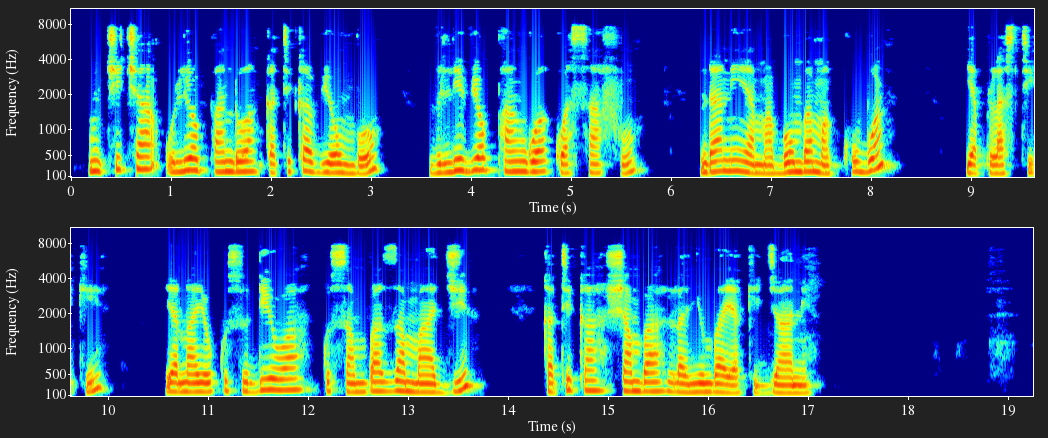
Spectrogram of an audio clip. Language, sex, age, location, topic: Swahili, female, 36-49, Nairobi, agriculture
